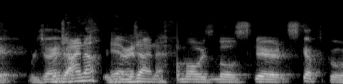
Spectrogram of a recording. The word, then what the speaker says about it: Regina: Yeah, Regina.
